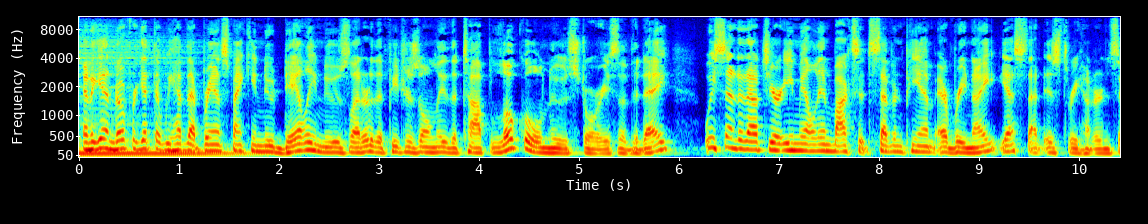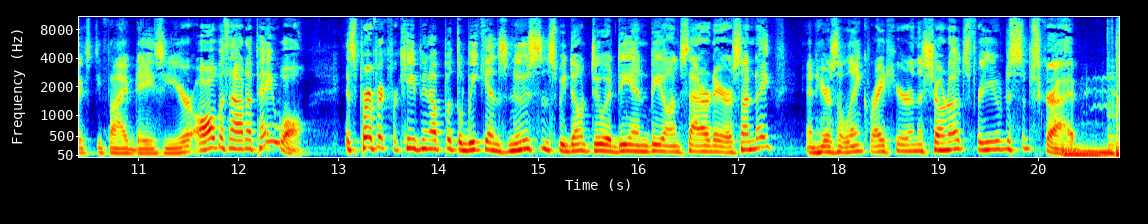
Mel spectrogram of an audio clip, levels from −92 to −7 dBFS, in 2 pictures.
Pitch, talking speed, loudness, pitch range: 140 Hz, 235 wpm, -21 LUFS, 110-180 Hz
